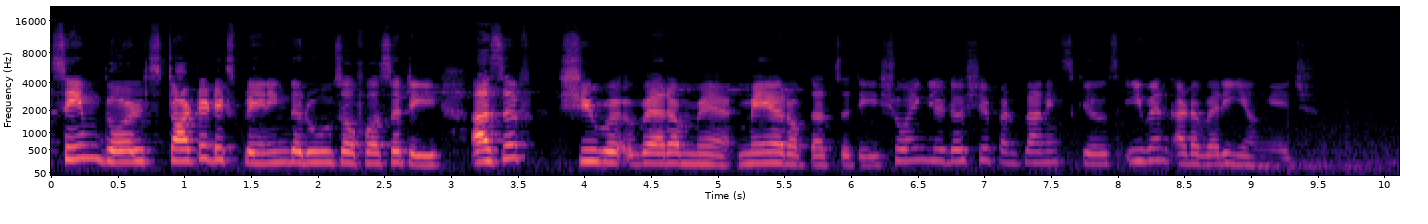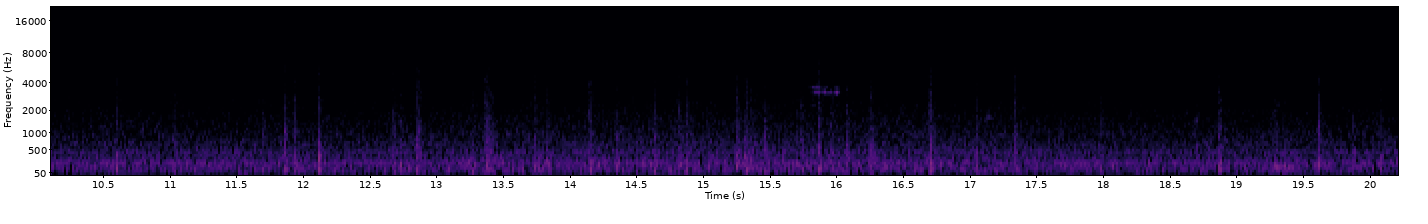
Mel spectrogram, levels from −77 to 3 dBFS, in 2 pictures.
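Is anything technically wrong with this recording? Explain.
Yes. From 6.04 to 9.42 s there is automatic gain rising. Around 6 s the talker moves away and the level at the microphone drops by about 11 dB. The gain control reads that as a quiet input and raises its gain over more than three seconds, by about 7 dB in total. What separates this from simple talker movement is that the room noise swells along with the voice during those seconds, so the whole sound creeps up together instead of only the voice changing.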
